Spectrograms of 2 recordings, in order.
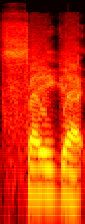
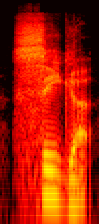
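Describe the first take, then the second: First: Sega is said with the standard vowel. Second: Sega is said with the Australian vowel. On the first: "I understand that Sega is correct" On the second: "in Australia, even their own promo material seemed to say Sega"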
